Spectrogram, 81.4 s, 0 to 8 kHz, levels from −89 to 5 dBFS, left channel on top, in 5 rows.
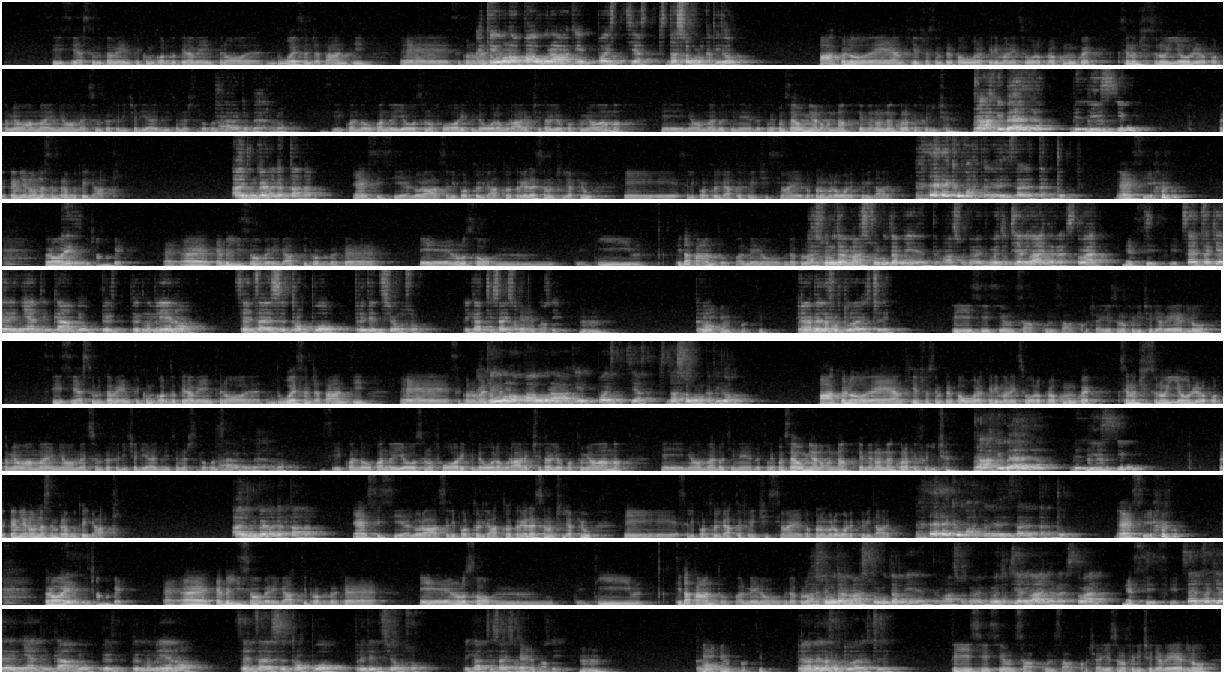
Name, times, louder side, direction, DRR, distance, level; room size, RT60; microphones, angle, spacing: voice 1, 0.7-4.9 5.3-6.8 10.9-14.5 14.9-19.4 20.7-24.6 25.1-29.0 30.7-31.1 32.5-34.1 37.2-44.4 47.4-48.3 48.8-50.5 51.0-53.8 54.4-56.2 56.5-57.4 57.8-60.2 63.8-64.6 72.0-73.1 74.4-75.3 77.8-81.2, right 2 dB, 40° right, 8 dB, 1.0 m, -27 dB
voice 2, 6.3-9.8 19.1-20.1 29.2-30.2 30.5-31.4 35.6-36.7 44.7-46.7 49.6-49.8 59.5-63.5 64.6-67.7 68.3-70.7 71.3-72.1 74.4-74.6 75.7-77.0, left 1 dB, 45° left, 5 dB, 3.6 m, -23 dB
21.5 x 20.5 x 7.4 m, 0.62 s
head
